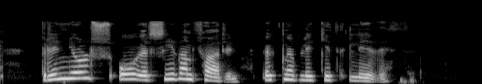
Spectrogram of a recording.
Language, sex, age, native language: Icelandic, female, 50-59, Icelandic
